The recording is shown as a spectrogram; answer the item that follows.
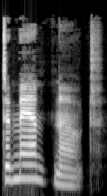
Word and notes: demand note: American English

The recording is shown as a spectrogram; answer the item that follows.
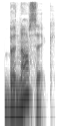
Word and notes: banausic: British English

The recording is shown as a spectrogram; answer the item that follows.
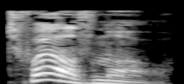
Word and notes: twelvemo: British English

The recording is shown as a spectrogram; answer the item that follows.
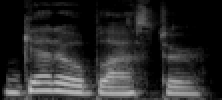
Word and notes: ghetto blaster: American English

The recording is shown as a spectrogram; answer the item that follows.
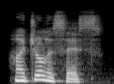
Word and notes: hydrolysis: British English

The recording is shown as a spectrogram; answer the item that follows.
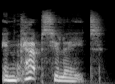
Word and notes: encapsulate: British English

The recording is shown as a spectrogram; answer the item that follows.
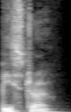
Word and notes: bistro: British English

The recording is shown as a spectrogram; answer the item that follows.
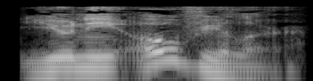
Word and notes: uniovular: British English

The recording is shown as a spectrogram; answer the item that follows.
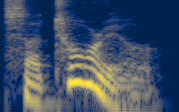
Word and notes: sartorial: British English

